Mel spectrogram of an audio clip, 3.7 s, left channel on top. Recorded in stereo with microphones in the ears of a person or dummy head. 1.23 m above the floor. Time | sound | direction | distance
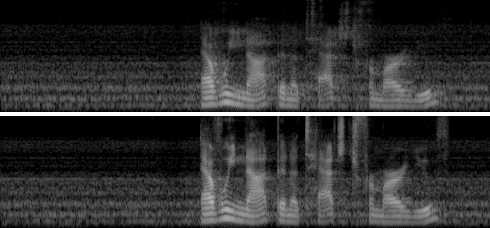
1.5 | a man speaking | 85° right | 0.8 m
